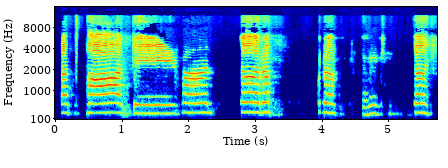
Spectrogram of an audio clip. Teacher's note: तथा तथा थ महाप्राणा has to come, darling.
